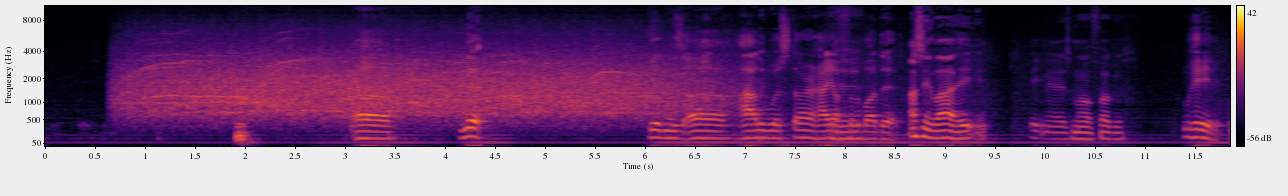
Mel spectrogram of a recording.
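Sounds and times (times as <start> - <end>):
canned applause from a soundboard clap button: 0.6 - 8.0
speech: 4.2 - 4.5, 6.0 - 11.8.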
